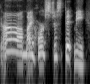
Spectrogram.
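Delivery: high, slow whiny complaint; mock upset outburst. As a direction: play the upset owner, hammed up. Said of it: "getting all upset and like".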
